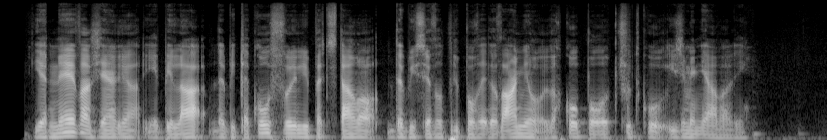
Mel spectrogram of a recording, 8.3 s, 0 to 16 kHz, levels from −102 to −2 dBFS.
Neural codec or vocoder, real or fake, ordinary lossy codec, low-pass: codec, 44.1 kHz, 3.4 kbps, Pupu-Codec; fake; none; 14.4 kHz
